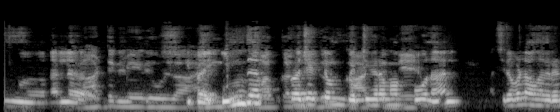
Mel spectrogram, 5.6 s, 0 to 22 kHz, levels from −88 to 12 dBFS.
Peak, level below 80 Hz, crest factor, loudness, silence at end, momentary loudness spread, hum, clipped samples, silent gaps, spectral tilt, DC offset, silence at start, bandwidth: -2 dBFS; -58 dBFS; 14 dB; -17 LUFS; 0 s; 14 LU; none; under 0.1%; none; -6 dB/octave; under 0.1%; 0.05 s; 9.6 kHz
